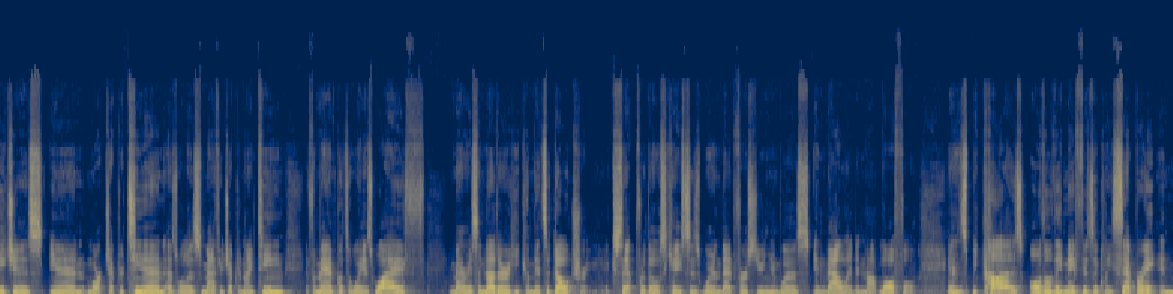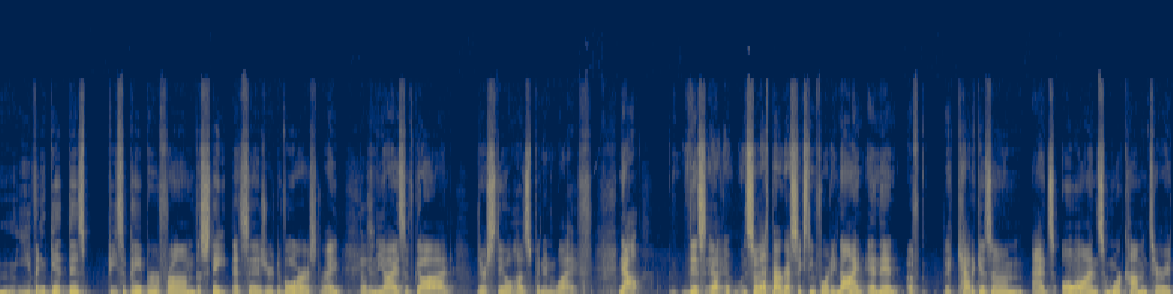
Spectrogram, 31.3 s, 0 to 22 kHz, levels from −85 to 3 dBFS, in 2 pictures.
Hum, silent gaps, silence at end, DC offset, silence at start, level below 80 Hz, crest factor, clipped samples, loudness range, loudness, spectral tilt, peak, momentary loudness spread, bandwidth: none; none; 0 s; under 0.1%; 0 s; -56 dBFS; 20 dB; under 0.1%; 4 LU; -24 LUFS; -4.5 dB/octave; -4 dBFS; 10 LU; 17 kHz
